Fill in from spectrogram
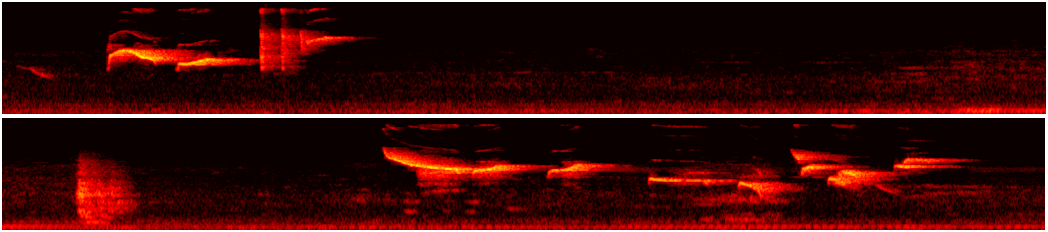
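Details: Orange-headed thrush singing in the morning: loud clear whistled phrases, a short opening phrase then, after a pause, a rich run of varied falling and rising whistles, with a soft low hum in the background.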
